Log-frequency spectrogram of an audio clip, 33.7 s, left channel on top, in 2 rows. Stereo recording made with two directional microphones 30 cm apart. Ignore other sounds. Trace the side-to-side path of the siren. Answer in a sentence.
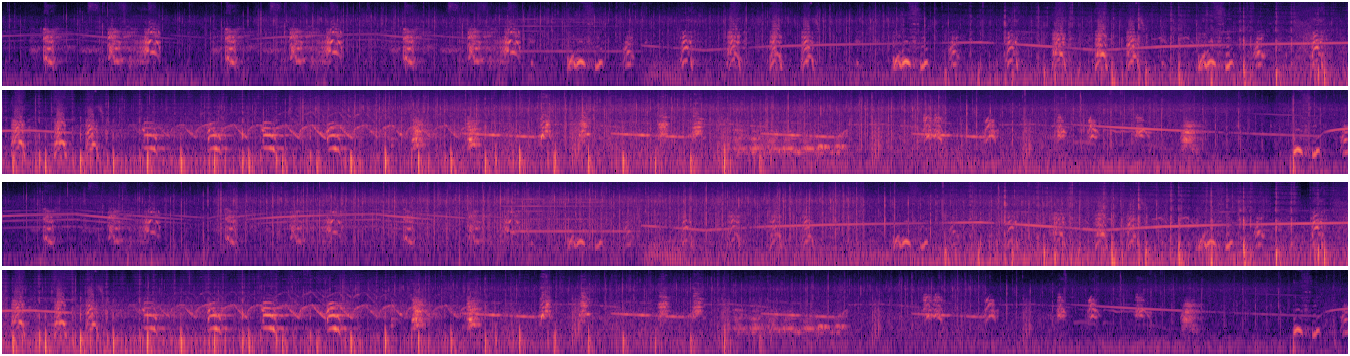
You can hear the siren go from the right side to the left.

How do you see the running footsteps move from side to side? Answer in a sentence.
You can hear the running footsteps travel towards the left.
